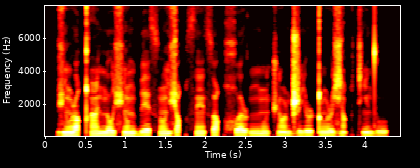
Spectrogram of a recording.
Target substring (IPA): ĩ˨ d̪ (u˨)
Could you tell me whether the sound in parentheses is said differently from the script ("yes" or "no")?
no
